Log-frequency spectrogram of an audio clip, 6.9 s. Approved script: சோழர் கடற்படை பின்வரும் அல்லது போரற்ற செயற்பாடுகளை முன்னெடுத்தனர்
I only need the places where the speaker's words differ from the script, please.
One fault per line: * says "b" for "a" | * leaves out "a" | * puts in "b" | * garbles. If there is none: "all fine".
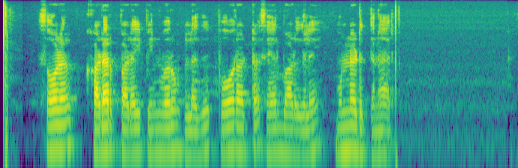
all fine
